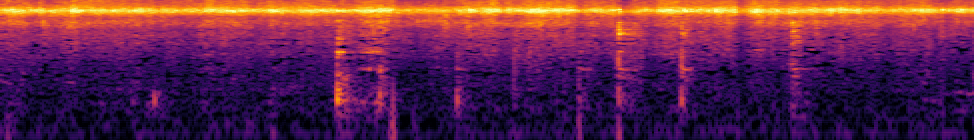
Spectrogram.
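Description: Chopped onion, garlic and chilli sizzling in hot oil in a metal kadai while a metal ladle stirs them, knocking and scraping against the pan several times.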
